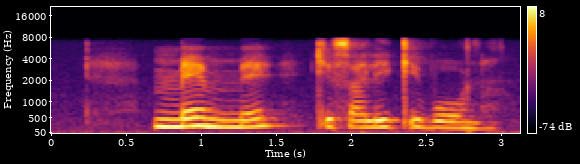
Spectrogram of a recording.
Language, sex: Tswana, female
